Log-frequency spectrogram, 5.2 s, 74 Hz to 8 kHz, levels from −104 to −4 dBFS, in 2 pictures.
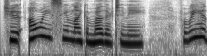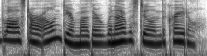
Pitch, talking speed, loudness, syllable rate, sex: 255 Hz, 265 wpm, -15 LUFS, 6.1 syllables/s, female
